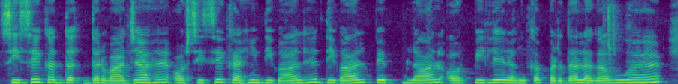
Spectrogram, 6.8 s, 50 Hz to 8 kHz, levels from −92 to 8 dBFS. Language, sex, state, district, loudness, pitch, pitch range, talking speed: Hindi, female, Jharkhand, Ranchi, -15 LUFS, 220 Hz, 210-235 Hz, 195 wpm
